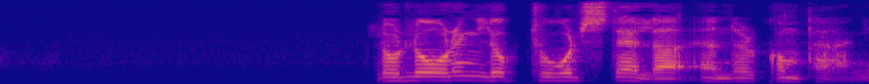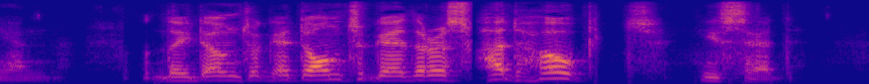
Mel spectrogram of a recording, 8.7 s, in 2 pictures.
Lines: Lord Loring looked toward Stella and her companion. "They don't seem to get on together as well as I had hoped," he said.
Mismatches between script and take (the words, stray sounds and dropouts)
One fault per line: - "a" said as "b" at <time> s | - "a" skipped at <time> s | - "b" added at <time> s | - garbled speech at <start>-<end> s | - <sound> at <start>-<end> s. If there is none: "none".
- "seem" skipped at 5.6 s
- "well as I" skipped at 6.7 s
